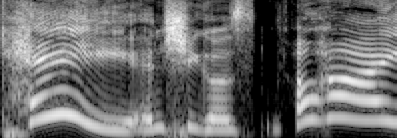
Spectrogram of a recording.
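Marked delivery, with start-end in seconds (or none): 0.0-0.7 high-pitched friendly hey; cheery greeting. Retold or imitated. Greeting the bartender on arriving sober, high and friendly. 1.5-2.0 imitated high-pitched sweet greeting; nice, friendly. Bartender greeting a regular, high and nice. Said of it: "she's always so nice".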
